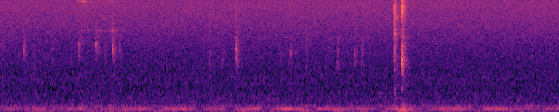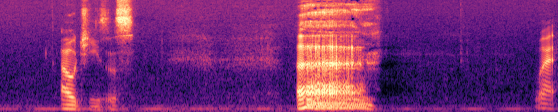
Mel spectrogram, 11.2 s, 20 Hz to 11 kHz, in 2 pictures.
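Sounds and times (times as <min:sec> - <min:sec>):
typing on a computer keyboard during a video game session: 0:00.2 - 0:01.2, 0:02.4 - 0:04.2
speech: 0:06.2 - 0:07.1, 0:08.6 - 0:08.9.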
